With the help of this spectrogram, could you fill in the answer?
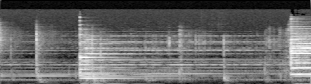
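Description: A gong is struck several times at uneven intervals, each hit ringing out with a rich, sustained metallic tone that lingers and overlaps the next. The strikes are moderately loud, with no voices.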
